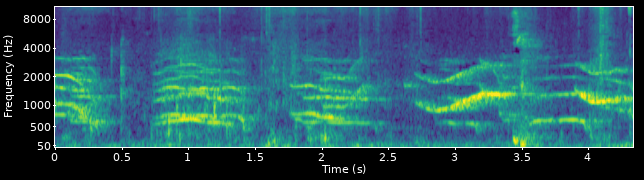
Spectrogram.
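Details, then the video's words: Bernese Mountain Dog pup being born, indoors: a string of thin squeaky whines, then a louder rising squeal near the end, soft thumps and rustles from handling underneath. "Naissance d'un chiot bouvier bernois"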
